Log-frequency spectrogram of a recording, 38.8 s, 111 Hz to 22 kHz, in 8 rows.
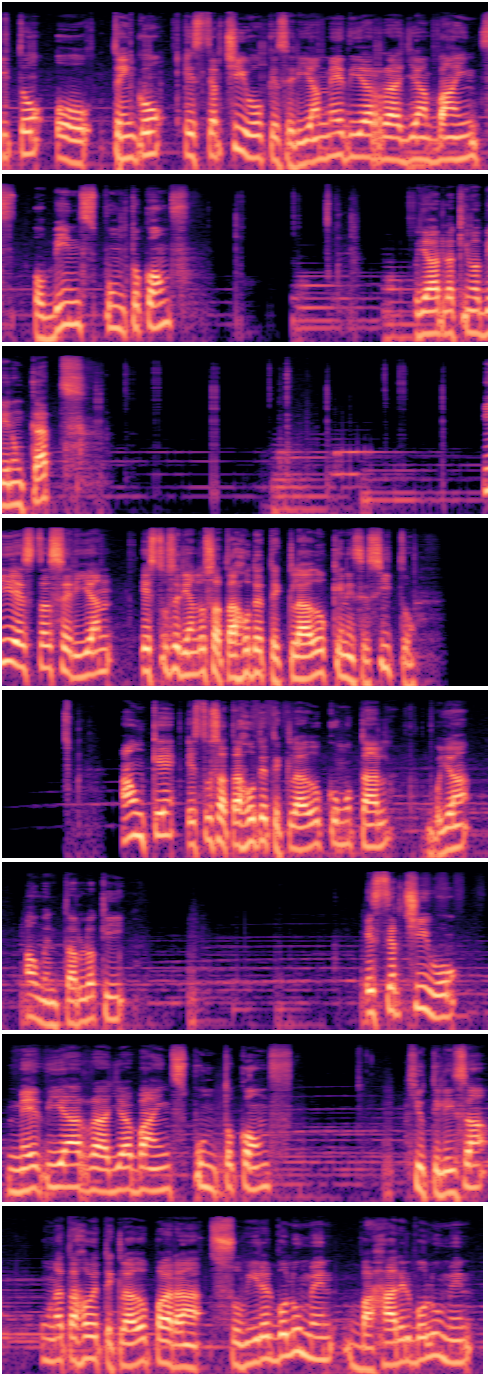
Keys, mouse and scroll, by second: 0.0-2.1 typing, 8.6-10.3 Left, 10.5 Left, 10.5 Delete, 10.7 Delete, 10.8 Delete, 11.1 Delete, 11.2-12.5 typing, 24.2 ctrl++, 24.8 ctrl++, 25.2 ctrl++, 25.6 ctrl++, 25.9 ctrl++, 35.8-37.0 drag.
